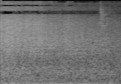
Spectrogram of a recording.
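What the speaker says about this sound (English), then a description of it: "Hit by the ballistic turrets." Ballistic turret hits land in the space game Freelancer, a quick cluster of dull impacts and rumbling bursts, loud and close, with no talking.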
